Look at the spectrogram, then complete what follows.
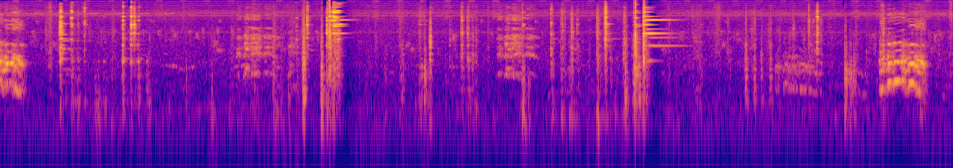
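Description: A chicken clucking and calling several times, loudest near the end, over sharp metal clinks. Two of the clinks ring briefly, as dado-stack blades and wrenches are handled inside a table saw.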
